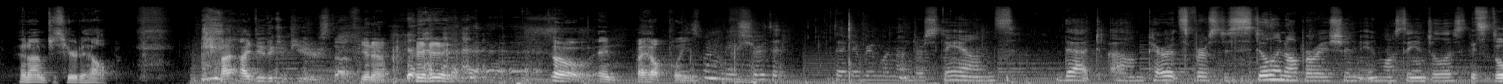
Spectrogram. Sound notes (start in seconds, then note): 2.0 chuckles softly; 4.0 laughs loudly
